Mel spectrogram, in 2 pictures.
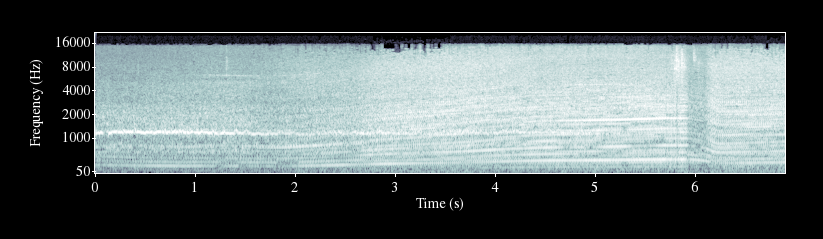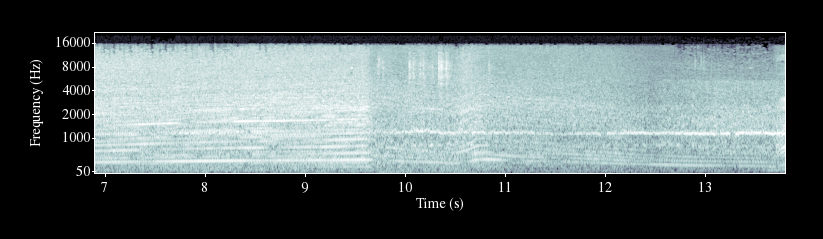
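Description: A Honda NSX Type R engine in a racing video game accelerates around Tsukuba, a loud steady rising drone that dips briefly at two gear changes and climbs again.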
